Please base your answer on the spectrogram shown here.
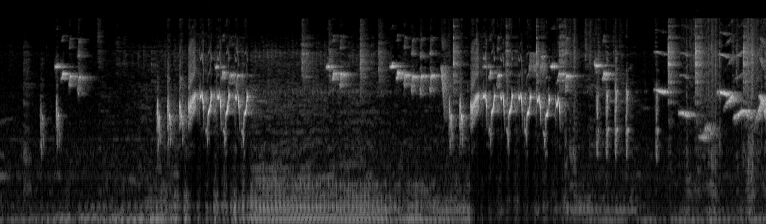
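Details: Sooty-headed bulbul singing energetically. Bubbly rapid trilled phrases with quick wavering notes repeat in two main bursts, joined by high sharp chirps, over a low rumble like a passing vehicle.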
